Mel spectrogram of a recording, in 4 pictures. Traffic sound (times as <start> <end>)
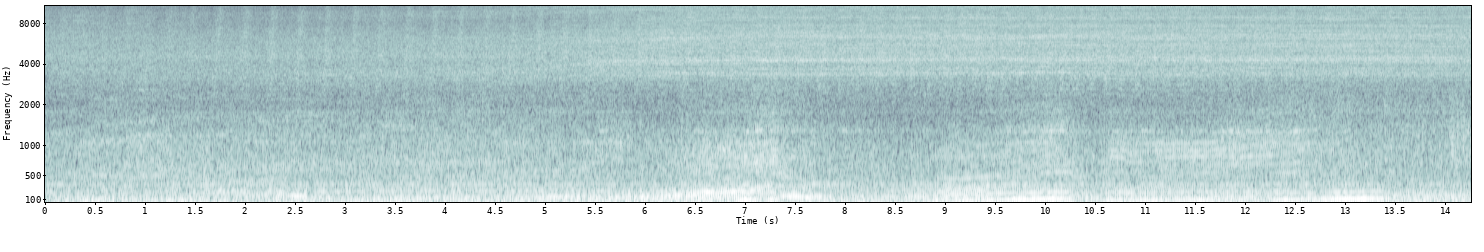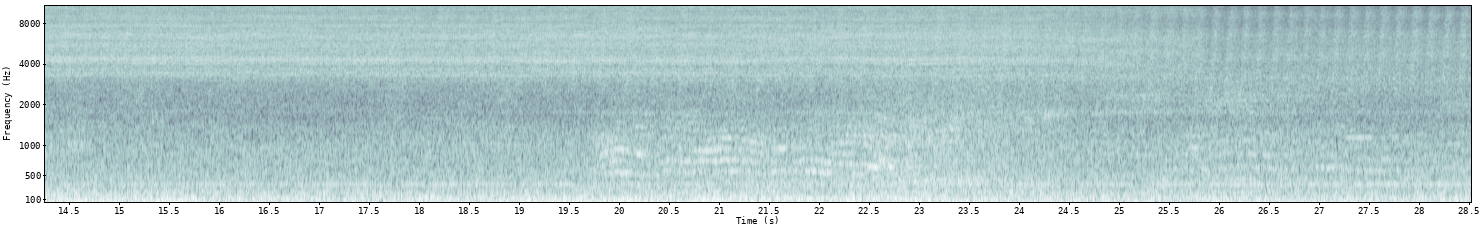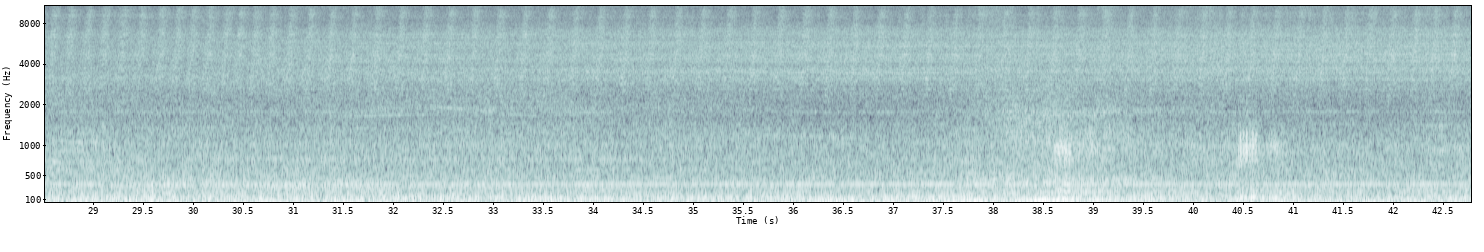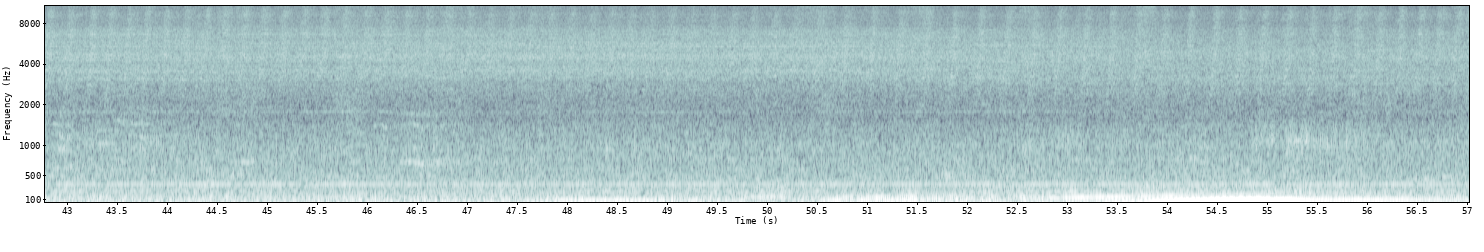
28.4 57.0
